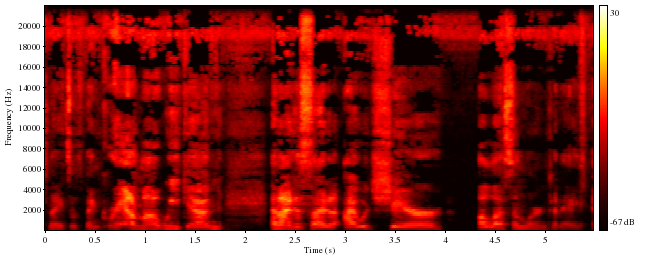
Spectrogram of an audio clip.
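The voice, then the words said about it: Tired, congested voice with a cold. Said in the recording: “tired, I've got a cold.”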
